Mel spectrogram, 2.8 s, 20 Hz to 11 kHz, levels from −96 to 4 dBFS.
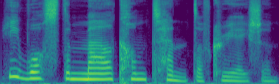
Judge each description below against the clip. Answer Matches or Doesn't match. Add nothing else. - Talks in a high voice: Matches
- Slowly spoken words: Matches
